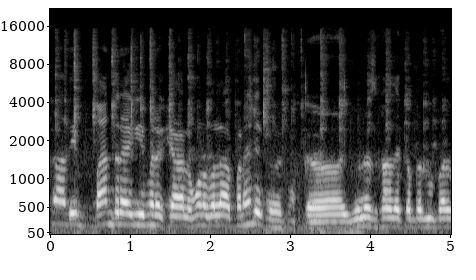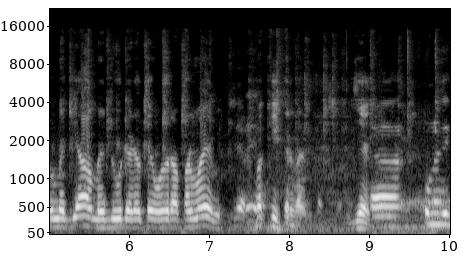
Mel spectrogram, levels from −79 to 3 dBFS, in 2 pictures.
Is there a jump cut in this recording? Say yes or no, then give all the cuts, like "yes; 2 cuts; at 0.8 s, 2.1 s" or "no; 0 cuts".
yes; 3 cuts; at 3.0 s, 7.5 s, 9.0 s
